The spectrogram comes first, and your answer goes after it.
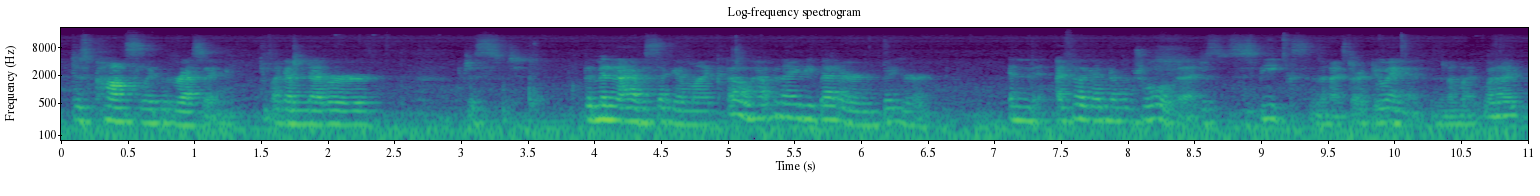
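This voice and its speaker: A young woman panelist talking with energy and a self-mocking tone, laughing easily. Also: on the low side. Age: young adult. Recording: distant echoey room with noise.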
